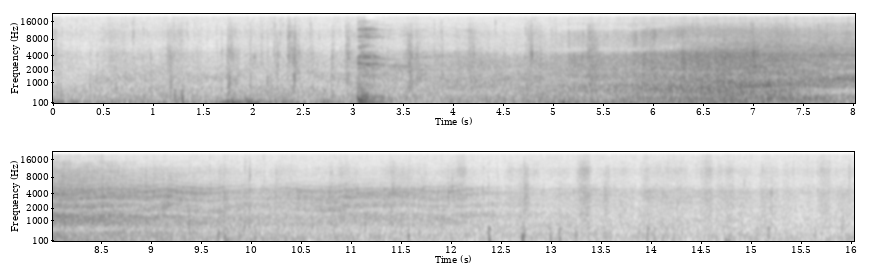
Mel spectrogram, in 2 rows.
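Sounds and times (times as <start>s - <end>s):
vehicle driving past: 3.7s - 12.4s.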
